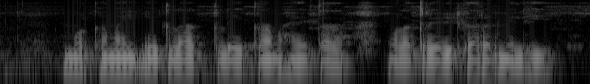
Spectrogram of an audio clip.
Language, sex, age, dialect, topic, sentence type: Chhattisgarhi, male, 46-50, Northern/Bhandar, banking, question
